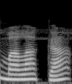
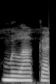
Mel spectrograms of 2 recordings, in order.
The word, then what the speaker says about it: Melaka: Malaka dan hang tua Kesultanan Malaka atau yang dalam pelafalan orang Malaysia disebut Melaka itu terletak di semenanjung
